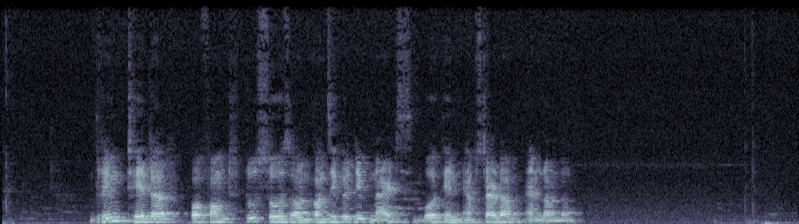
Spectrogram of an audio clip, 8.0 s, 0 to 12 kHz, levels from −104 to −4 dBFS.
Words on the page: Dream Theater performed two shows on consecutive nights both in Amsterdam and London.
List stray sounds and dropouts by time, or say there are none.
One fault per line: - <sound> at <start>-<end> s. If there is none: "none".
none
